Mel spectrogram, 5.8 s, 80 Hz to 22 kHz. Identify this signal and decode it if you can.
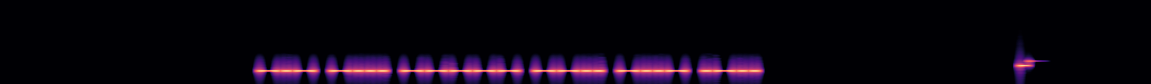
Morse code, heard as a keyed tone, about 40 wpm, 700 Hz. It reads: KB0ZXL
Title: USA Call Signs Repeated 2x 40wpm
